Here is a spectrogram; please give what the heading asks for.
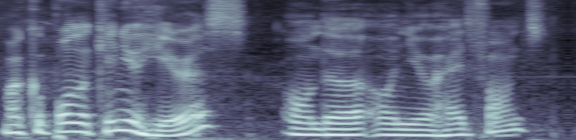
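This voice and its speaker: A male podcast host delivers an eager, promotional intro. His voice sits at an ordinary pitch. He often stumbles and repeats words as he asks his questions. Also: sing-song, a little mellow. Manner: upbeat, promotional, halting restarts.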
